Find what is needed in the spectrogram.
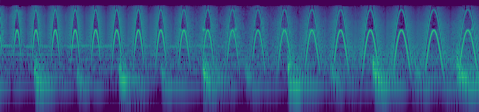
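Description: Electronic dance track in a build-up with the bass and kick dropped out. A fast, even ticking pattern plays over short synth swoops that repeat quicker and quicker.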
